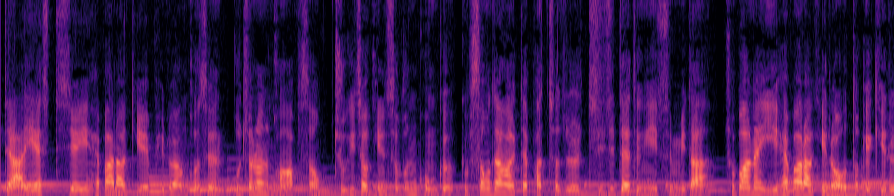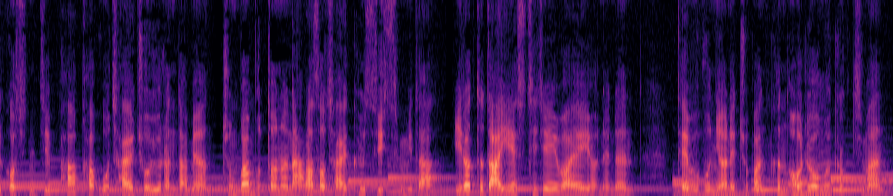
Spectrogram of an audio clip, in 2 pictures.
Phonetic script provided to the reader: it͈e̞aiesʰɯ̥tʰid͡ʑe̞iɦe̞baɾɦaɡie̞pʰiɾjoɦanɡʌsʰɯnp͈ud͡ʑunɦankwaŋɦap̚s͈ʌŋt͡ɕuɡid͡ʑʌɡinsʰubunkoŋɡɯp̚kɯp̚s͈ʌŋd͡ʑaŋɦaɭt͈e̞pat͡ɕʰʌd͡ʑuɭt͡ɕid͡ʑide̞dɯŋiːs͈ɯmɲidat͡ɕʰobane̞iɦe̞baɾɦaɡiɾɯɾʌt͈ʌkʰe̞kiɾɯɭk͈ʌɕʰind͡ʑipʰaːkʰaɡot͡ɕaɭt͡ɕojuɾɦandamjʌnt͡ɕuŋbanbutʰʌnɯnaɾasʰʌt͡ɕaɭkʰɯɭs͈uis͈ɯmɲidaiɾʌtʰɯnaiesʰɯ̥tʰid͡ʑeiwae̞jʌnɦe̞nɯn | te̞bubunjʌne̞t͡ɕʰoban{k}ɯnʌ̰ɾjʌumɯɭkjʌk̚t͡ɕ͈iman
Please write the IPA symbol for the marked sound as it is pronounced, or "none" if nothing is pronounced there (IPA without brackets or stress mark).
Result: kʰ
